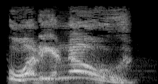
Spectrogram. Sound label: last hit pain; mars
